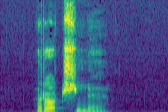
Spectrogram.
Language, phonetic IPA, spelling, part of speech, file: Polish, [ˈrɔt͡ʃnɨ], roczny, adjective, Pl-roczny.ogg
